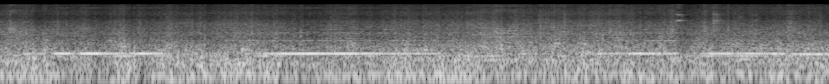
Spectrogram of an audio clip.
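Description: Steady rumble and rattle of a train riding the rails, heard from an open passenger car, with a faint tone that comes and goes several times.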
